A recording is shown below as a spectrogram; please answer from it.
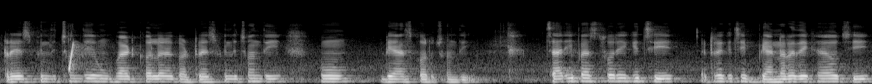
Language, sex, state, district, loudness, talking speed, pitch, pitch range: Odia, male, Odisha, Nuapada, -15 LUFS, 115 wpm, 130 Hz, 125-135 Hz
